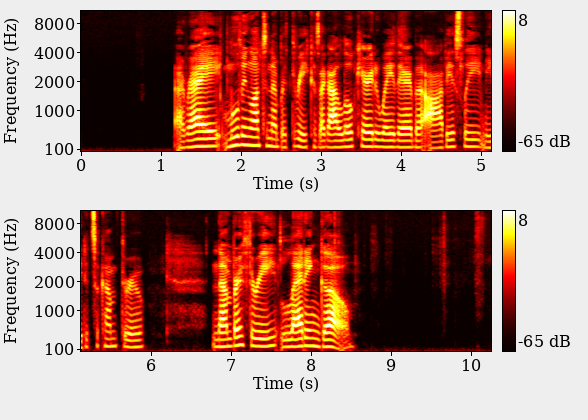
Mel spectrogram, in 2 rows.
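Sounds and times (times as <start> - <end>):
speech: 1.2 - 6.0, 6.8 - 8.6
paper page turning: 8.6 - 10.2.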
